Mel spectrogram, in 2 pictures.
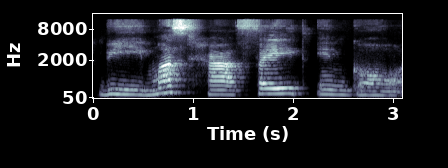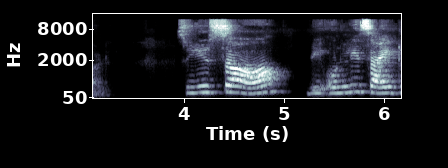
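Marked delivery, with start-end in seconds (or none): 0.1-3.3 slow reading aloud. Shown as a demonstration. Teacher reads the sentence to parents, very slowly. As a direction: read it out word by word, very slowly. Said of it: "sight word".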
